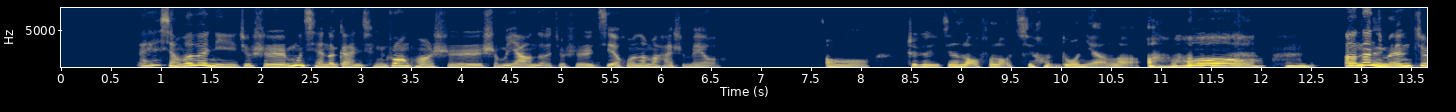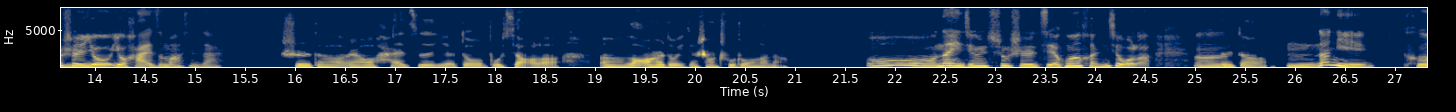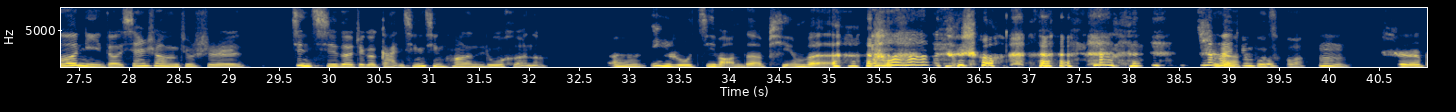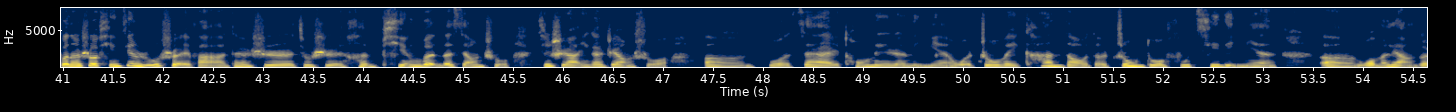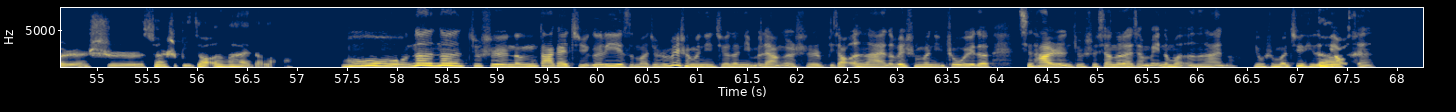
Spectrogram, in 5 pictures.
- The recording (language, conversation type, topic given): Chinese, podcast, 维持夫妻感情最关键的因素是什么？
- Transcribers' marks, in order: laugh; laughing while speaking: "啊。 那"; laugh; laughing while speaking: "只能说"; laugh; other background noise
